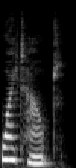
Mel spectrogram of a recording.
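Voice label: "whiteout", British English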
